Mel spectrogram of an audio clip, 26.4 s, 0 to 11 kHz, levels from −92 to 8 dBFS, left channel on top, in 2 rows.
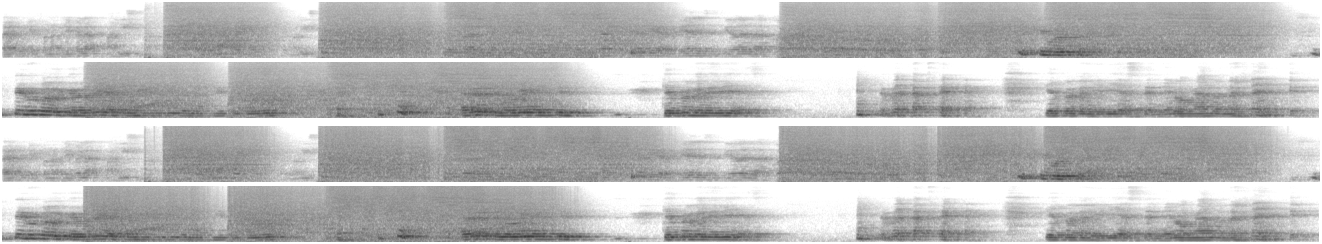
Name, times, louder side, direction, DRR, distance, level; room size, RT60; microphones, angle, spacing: voice 1, 0.0-1.5 1.9-3.1 4.5-5.3 5.8-9.5 9.7-13.0, equal, 5° left, -9 dB, 0.8 m, -44 dB
sound 1, 1.4-2.7 3.1-6.7 7.8-12.7 14.0-18.9 19.4-19.5, right 3 dB, 50° right, 0.4 m, -34 dB
voice 2, 10.1-10.9 13.1-16.0 16.3-16.6 16.9-19.0 19.3-20.7 21.7-22.9 23.2-26.2, right 1 dB, 55° left, -10 dB, 1.1 m, -27 dB
2.8 x 2.5 x 3.6 m, 0.88 s
head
